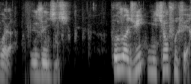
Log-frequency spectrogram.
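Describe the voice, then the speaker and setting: Very slow speech comes from a man with a high pitch. His pitch variation is ordinary. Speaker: gaming youtuber. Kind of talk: gameplay commentary.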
